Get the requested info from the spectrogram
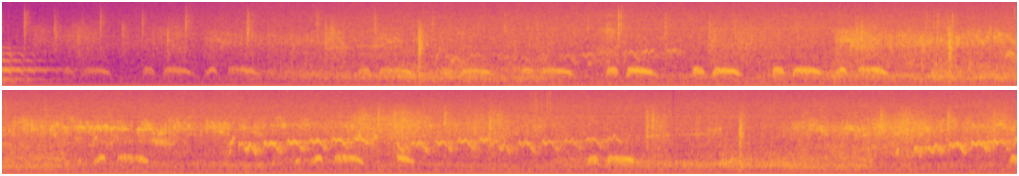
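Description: Bird ambience: doves cooing in short repeated phrases, with other birds chirping. A series of quick rising notes comes in during the second half and again near the end.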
